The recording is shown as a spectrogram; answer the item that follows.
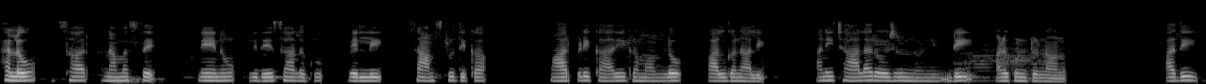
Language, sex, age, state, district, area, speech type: Telugu, female, 30-45, Andhra Pradesh, Nandyal, urban, spontaneous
